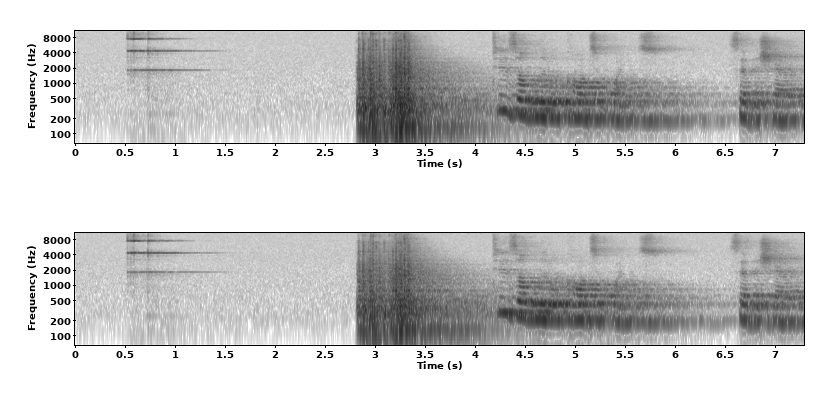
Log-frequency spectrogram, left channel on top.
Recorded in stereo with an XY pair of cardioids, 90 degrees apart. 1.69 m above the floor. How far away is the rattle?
About 0.7 m.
